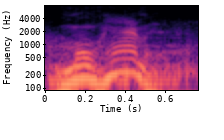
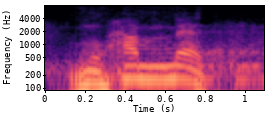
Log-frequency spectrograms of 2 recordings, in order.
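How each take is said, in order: First: The first syllable sounds like 'mo'. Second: The first syllable sounds like 'muh'. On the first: The speaker calls it wrong. "Some people think my name is supposed to be pronounced Mohammed" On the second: The speaker calls it right. "is the correct pronunciation"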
